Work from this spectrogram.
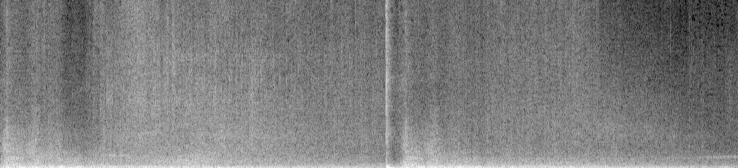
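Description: In Hogwarts Legacy, an Incendio fire spell erupts as a sharp blast partway through, set against a loud, dense roaring rumble that persists throughout, with no talk.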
